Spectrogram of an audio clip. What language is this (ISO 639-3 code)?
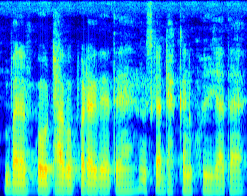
urd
